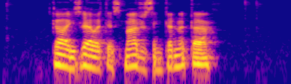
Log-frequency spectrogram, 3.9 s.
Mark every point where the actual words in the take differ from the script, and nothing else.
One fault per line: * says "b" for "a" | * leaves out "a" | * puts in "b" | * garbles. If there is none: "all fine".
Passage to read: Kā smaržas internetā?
* puts in "izvēlēties"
